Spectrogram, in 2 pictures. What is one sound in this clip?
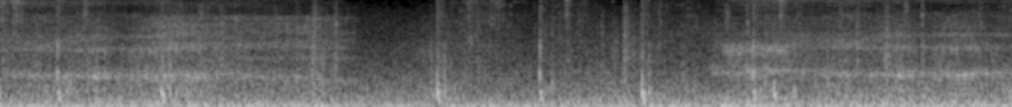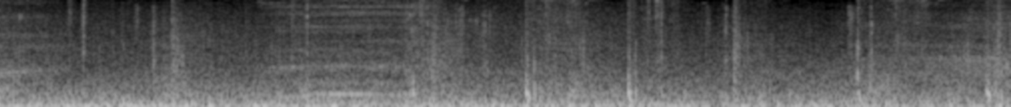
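Armoured footsteps clank on stone.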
